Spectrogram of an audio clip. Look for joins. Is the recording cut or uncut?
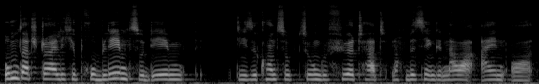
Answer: uncut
